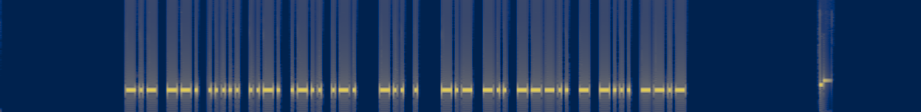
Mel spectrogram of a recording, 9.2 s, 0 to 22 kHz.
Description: Morse code, heard as a keyed tone, about 36 wpm, 700 Hz. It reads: KG5FLR DE KD8TBQ
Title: USA Callsign DE Callsign 35wpm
